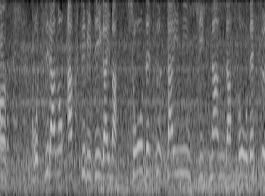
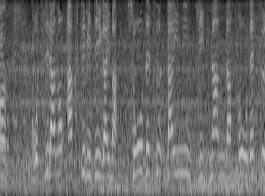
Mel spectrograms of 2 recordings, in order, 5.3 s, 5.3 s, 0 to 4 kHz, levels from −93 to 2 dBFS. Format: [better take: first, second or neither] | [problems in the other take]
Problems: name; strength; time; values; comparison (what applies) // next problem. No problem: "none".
second | background sound (Drum kit); 17 dB below the speech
